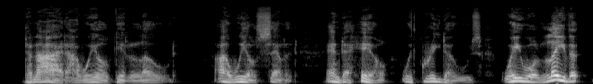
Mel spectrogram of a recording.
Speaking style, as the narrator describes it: he whispered abruptly

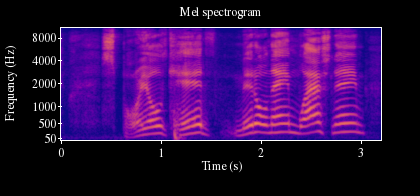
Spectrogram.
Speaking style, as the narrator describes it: the Kyle's mom, or the spoiled kid's mom, immediately starts yelling

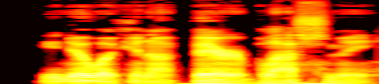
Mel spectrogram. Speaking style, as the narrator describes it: he interrupted in a low, steady voice

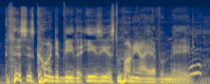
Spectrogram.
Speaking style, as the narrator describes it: Bill said with a laugh

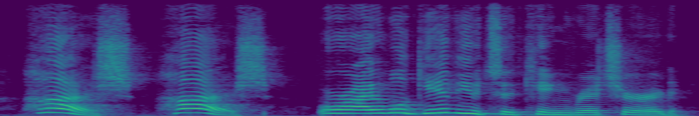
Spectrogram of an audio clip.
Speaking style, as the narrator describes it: when the children of Turks or Saracens cried out, their mother said to them

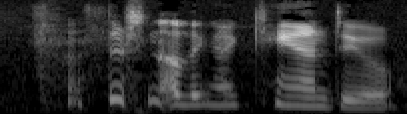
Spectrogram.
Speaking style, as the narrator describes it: sobbed Patricia

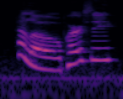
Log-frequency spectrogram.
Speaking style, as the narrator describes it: boomed

